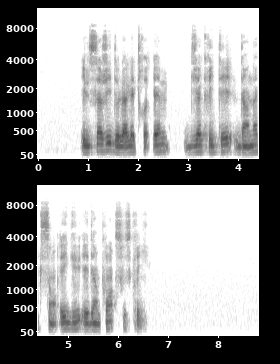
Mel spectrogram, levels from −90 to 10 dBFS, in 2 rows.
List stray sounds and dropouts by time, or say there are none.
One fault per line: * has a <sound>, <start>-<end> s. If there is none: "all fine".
all fine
